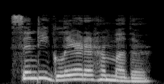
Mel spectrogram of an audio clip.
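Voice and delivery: plain reading voice

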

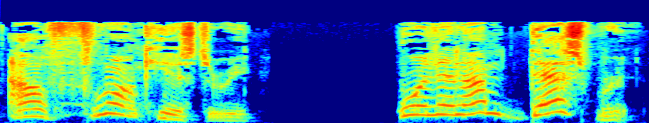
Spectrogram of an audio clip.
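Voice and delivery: put-on high, distraught girl's voice; desperate cry. A narrator's reading. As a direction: plead in helpless, high-pitched despair. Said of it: "Corey cried".

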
